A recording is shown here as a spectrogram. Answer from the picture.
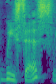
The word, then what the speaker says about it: WiCyS: We often go by our acronym, WICYS, and we pronounce it WESIS, like we sis, we sisters, because that's exactly what we are.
